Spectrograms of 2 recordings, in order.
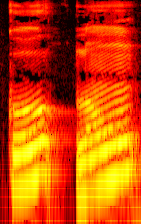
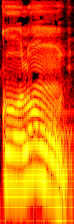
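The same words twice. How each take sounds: First: "Colombe" high, in three separated beats; long syllables with gaps in "Colombe". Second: Said in the usual way. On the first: Shown as a demonstration. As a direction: sound out "Colombe" as co, lom, be. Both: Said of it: "Ici, la même chose".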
